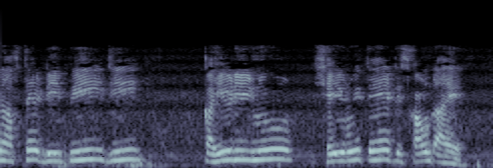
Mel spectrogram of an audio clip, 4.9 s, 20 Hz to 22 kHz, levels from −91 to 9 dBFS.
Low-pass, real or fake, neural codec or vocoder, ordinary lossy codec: 7.2 kHz; real; none; MP3, 48 kbps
